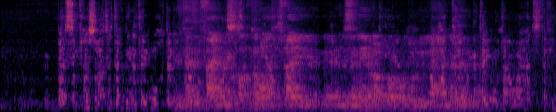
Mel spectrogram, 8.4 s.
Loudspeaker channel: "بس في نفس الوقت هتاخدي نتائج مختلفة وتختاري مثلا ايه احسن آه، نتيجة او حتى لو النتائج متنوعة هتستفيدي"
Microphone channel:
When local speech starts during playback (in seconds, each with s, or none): 2.6 s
